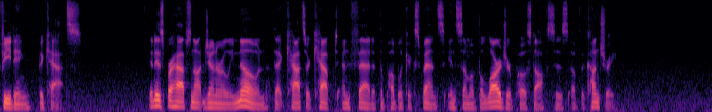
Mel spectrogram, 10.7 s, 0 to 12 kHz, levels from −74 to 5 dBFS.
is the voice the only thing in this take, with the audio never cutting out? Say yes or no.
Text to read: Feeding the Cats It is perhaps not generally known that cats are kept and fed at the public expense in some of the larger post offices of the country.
yes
